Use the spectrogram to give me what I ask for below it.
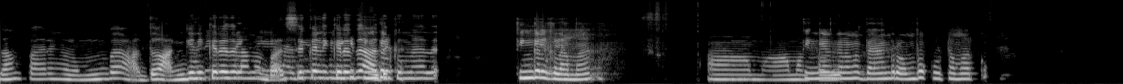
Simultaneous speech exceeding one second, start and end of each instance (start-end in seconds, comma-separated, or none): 1.9-4.0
